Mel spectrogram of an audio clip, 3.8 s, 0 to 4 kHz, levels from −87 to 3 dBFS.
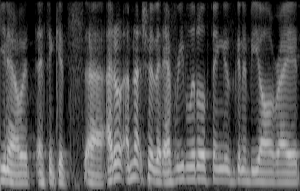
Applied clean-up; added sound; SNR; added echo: none; none; none; none.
